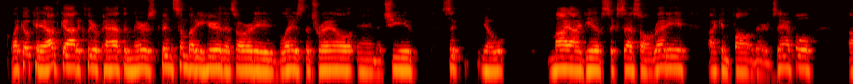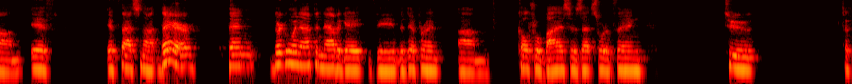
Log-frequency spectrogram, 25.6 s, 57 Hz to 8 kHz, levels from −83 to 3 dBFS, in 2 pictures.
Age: 40-59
